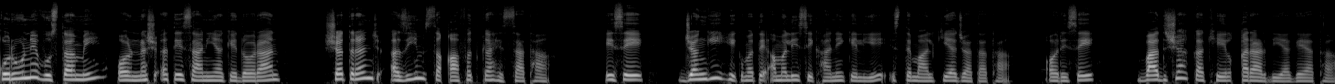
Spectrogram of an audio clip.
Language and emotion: Urdu, neutral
